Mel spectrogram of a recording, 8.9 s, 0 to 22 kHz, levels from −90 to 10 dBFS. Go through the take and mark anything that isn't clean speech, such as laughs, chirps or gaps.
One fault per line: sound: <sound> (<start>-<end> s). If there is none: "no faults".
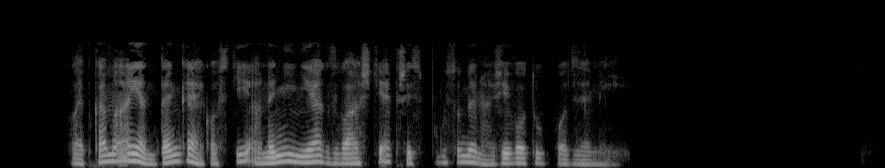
no faults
